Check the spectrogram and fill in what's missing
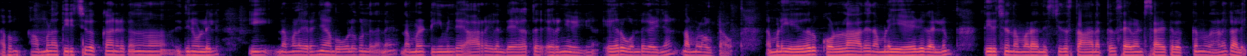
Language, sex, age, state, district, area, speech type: Malayalam, male, 18-30, Kerala, Alappuzha, rural, spontaneous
